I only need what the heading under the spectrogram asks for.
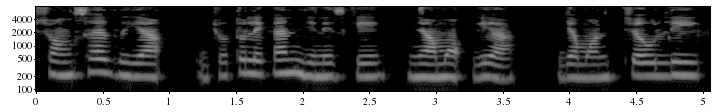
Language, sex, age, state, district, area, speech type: Santali, female, 30-45, West Bengal, Birbhum, rural, spontaneous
